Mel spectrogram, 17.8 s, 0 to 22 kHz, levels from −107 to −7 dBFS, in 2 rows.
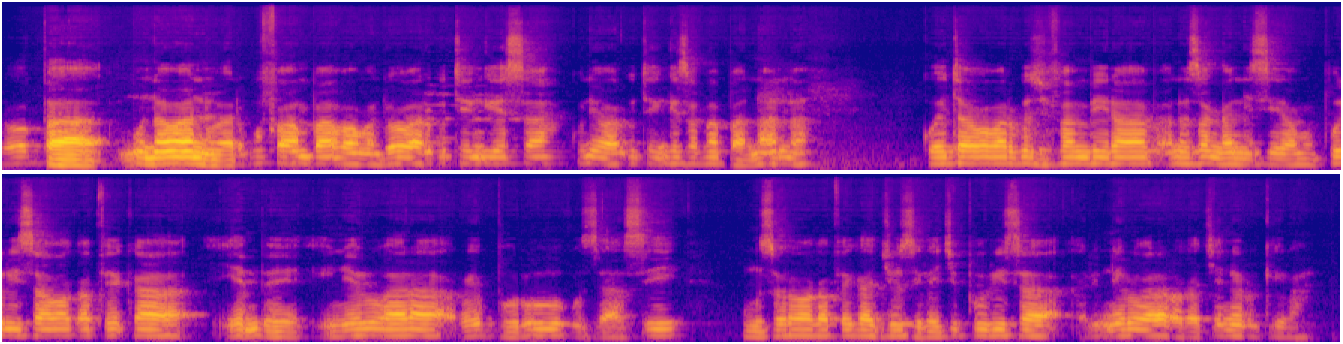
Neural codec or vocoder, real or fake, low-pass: vocoder, 44.1 kHz, 128 mel bands, Pupu-Vocoder; fake; 19.8 kHz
